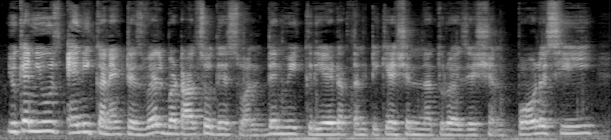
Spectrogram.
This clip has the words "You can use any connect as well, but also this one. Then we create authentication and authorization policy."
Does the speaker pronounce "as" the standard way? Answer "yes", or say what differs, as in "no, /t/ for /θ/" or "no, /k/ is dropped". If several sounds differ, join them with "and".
yes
